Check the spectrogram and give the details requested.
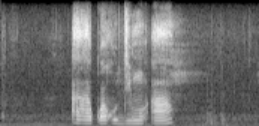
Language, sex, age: Tswana, female, 24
